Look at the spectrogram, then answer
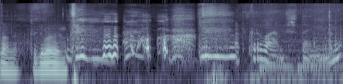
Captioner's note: giggling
